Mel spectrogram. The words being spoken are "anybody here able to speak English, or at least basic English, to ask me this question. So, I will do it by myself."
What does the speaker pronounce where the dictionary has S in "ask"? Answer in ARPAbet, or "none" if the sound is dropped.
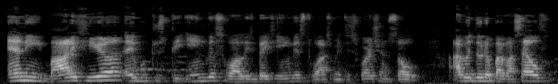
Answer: S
